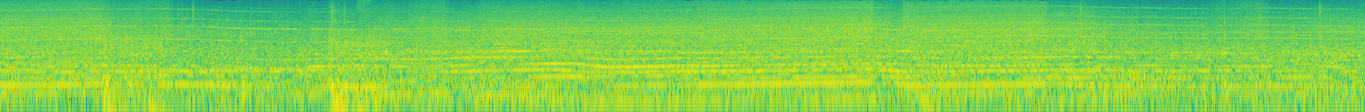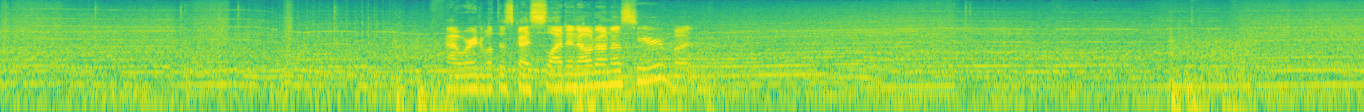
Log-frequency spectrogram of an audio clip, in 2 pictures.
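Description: A racing car engine roars steadily, its pitch rising and falling with gear changes.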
